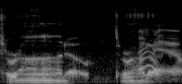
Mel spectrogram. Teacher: the T in the middle turns into a D sound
